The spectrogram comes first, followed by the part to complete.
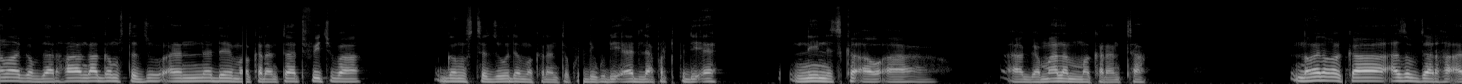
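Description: Speech drops to dead silence at 2.42 s (39 ms), 5.79 s (51 ms), 7.80 s (100 ms), 11.28 s and 13.42 s (29 ms), then resumes. These are likely Bluetooth stalls, with the buffer running dry while packets were resent. Unlike a concealed packet loss, nothing fills the gaps.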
